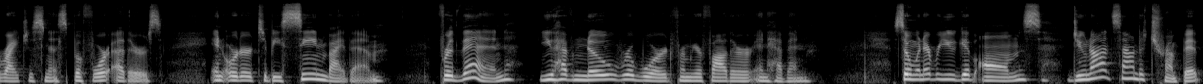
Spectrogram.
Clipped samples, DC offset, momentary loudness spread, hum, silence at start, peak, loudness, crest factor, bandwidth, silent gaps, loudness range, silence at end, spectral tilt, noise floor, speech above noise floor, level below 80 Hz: under 0.1%; under 0.1%; 8 LU; none; 0 s; -4 dBFS; -22 LUFS; 18 dB; 19 kHz; none; 2 LU; 0.05 s; -5 dB/octave; -55 dBFS; 33 dB; -56 dBFS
